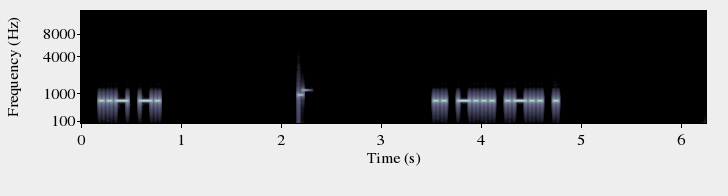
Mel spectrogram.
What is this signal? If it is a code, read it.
Morse code, heard as a keyed tone, about 30 wpm, 700 Hz. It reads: UN IBLE
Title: Prefixes and Suffixes 30wpm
